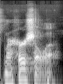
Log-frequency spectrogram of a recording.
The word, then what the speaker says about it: Mahershala: It's Mahershala.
